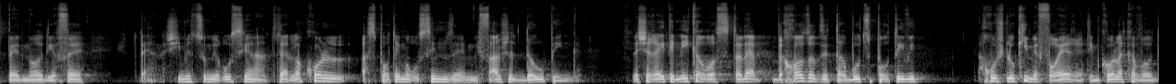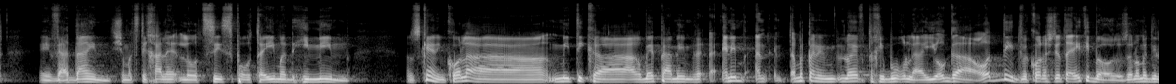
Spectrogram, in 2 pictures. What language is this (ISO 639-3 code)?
heb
